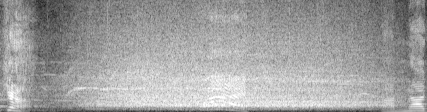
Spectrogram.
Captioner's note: audience cheering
